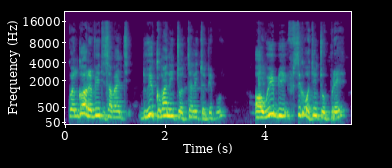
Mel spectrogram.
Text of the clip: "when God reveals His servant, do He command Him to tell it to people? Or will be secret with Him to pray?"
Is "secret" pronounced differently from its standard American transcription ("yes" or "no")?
yes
